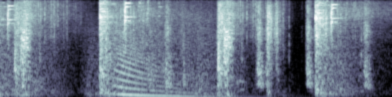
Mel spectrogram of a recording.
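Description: A falling tone sweeps down as a game character dies.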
